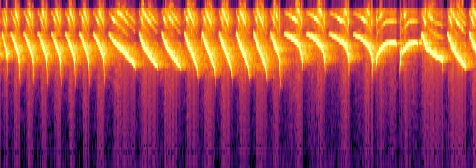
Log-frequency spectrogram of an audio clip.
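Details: Local canary song used as tutor song for magpie-robins and other songbirds; fast series of steep descending whistled notes, speeding up, then slower upswept and looping phrases, loud and continuous.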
